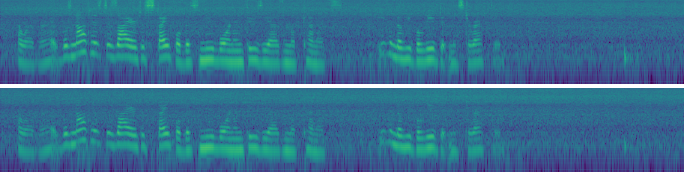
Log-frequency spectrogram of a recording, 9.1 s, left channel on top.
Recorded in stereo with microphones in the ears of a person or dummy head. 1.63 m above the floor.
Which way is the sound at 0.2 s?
85° left.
